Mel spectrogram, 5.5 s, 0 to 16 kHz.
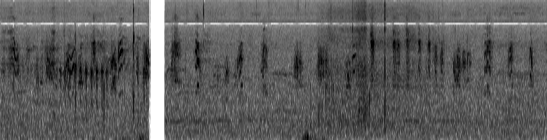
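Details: Masked shrike by the Tsiknias river, 1 May 2015: quick series of short, scratchy high chirps and clicks in uneven bursts, with a brief dropout midway and a steady faint hiss behind.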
